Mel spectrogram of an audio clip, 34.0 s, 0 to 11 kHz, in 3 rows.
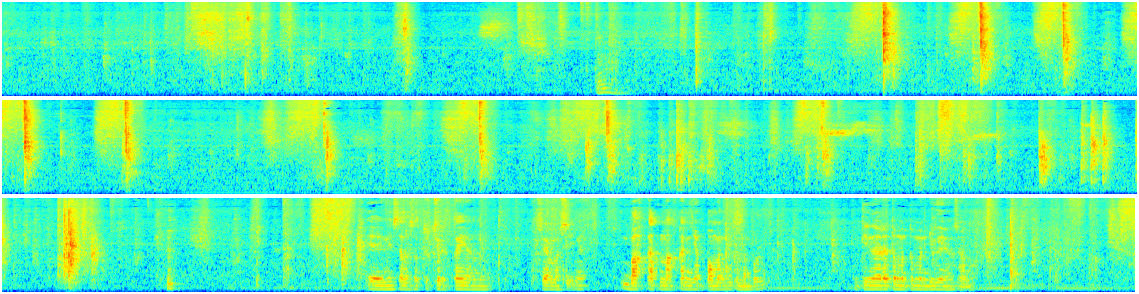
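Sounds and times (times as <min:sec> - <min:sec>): magazine pages turning: 0:25.6 - 0:28.2.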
